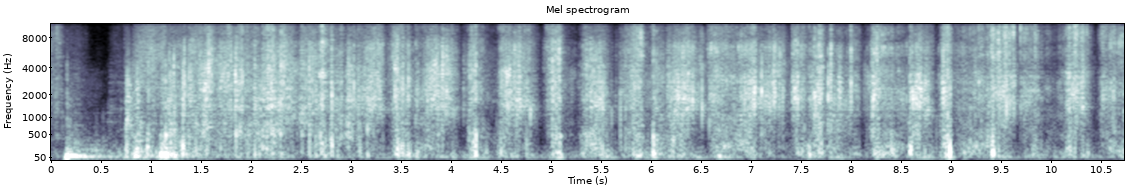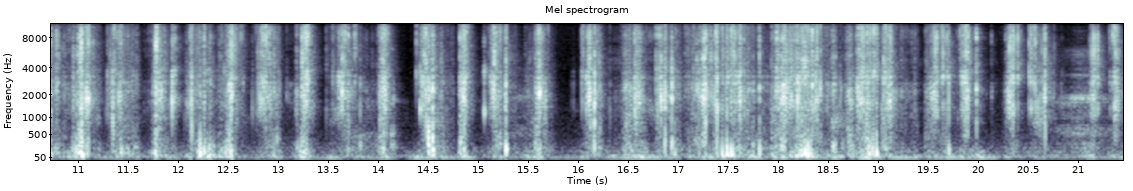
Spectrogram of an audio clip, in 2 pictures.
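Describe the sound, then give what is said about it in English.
Crunchy footsteps through dry leaves, a steady run of crisp, crackling rustles lasting the whole stretch, fairly loud and with no voices. “And as you inhale, you make strong steps, feeling the gratitude of the moment and that crunchy sound that you get as you walk along.”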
